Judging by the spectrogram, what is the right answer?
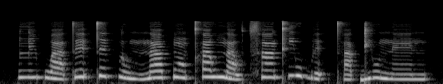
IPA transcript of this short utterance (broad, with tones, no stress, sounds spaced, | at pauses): l i˧ p w a˨˩ t̪ e˦ ʔ t̪ e˦ k̚ l u˨˩ m n̪ a˦ p ɔ̃˥˧ kʰ a˦ w n̪ a˨˩ w t͡sʰ ã˦ kʰ j u˥˧ b e˨ ʔ t̪ʰ a˨ k̚ ɡ j u˥˧ n̪ ẽ˧ n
